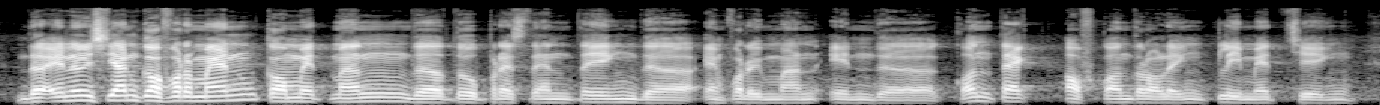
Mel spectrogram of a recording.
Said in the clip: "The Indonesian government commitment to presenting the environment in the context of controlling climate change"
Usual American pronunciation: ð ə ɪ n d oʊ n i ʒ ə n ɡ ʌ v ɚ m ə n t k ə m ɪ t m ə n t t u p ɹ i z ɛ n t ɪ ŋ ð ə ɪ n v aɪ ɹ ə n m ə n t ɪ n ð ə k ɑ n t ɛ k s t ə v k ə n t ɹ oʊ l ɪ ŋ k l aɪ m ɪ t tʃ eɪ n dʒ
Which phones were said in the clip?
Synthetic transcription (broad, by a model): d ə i n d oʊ n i s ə n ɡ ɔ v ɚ m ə n k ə m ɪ t m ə n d t u p ɹ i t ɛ n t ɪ ŋ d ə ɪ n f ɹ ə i m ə n ɪ n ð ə k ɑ n t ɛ k t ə f k ə n t ɹ oʊ l ɪ ŋ k l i m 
